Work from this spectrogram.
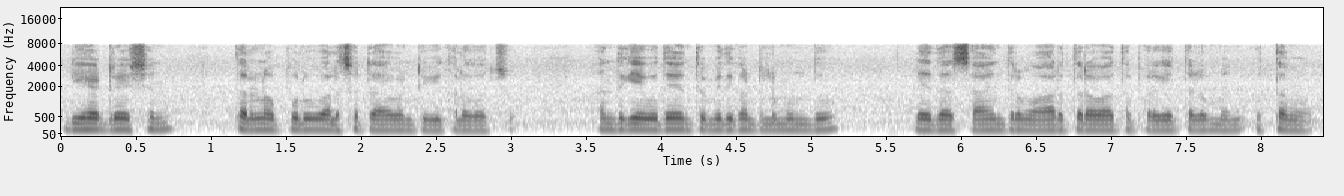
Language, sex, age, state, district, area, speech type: Telugu, male, 18-30, Andhra Pradesh, Nandyal, urban, spontaneous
